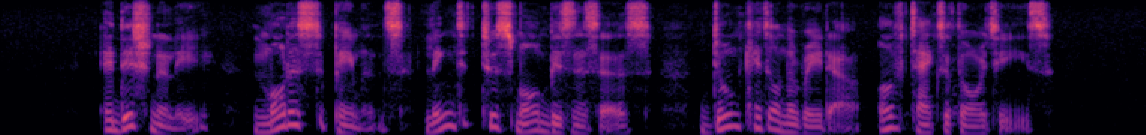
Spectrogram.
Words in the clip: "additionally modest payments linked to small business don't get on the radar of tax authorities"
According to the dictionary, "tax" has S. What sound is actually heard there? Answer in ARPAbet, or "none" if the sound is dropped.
S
